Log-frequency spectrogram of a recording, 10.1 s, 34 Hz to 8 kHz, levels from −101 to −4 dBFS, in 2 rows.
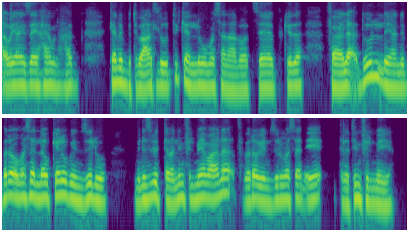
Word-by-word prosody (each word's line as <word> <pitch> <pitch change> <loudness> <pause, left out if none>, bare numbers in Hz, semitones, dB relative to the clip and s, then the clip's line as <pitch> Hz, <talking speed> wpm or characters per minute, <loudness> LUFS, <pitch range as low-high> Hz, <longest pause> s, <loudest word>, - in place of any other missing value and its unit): أو - - +1
هي 140 - +2
عايزة 140 0 0
أي 135 - +1
حاجة 140 +1 -2
من 130 -2 -3
حد 130 +1 -6 0.4
كانت 155 0 +3
بتبعت 130 0 0
له، 135 -1 +1
تكلمه 135 -5 -1
مثلًا 130 -1 -3
على 115 - -1
الواتس 115 +1 -5
آب 125 -1 +1
كده. 140 0 0 0.3
فلأ 130 +1 +3
دول 195 +2 +1
يعني 130 -2 +1
بدأوا 170 +4 +3
مثلًا 175 +1 +3
لو 165 0 +3
كانوا 185 +4 +2
بينزلوا 150 -3 +1 0.4
بنسبة 150 +6 +1
80% 155 +2 0
معانا 165 +6 +2
فبدأوا 140 +3 +1
ينزلوا 145 +2 0
مثلًا 155 0 -2
إيه 155 +2 0 0.2
30%. 130 -3 -2
140 Hz, 190 wpm, -23 LUFS, 130-160 Hz, 0.4 s, كانت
